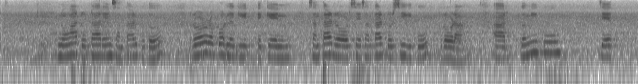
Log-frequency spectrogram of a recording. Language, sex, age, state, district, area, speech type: Santali, female, 45-60, West Bengal, Birbhum, rural, spontaneous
